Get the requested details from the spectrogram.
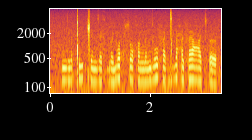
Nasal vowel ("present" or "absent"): absent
